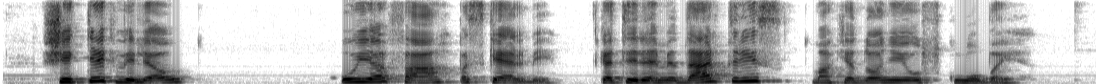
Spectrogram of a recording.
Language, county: Lithuanian, Marijampolė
